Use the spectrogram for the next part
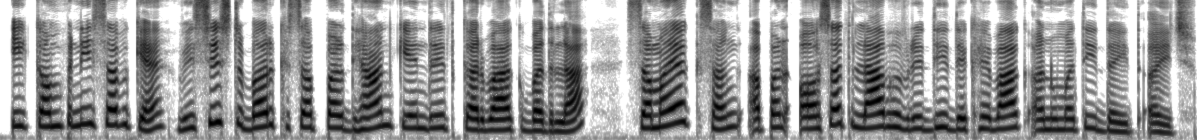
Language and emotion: Maithili, neutral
